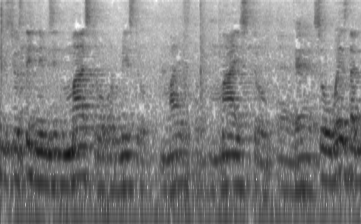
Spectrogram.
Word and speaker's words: Mystro: Maestro.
